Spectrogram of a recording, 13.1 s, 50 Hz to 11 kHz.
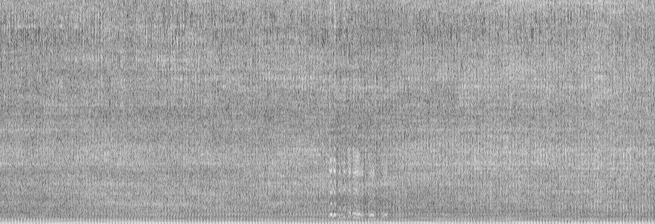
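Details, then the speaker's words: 1963 Honda CB77 305 Super Hawk twin, cold, one spark plug cap left off: heavy, lumpy low thump of about four beats a second at idle, running on one cylinder; dead cylinder misfire. "she's definitely a rudder runner but i think something was living in this pipe we seem to be a one lunger right now as opposed to a twin"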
